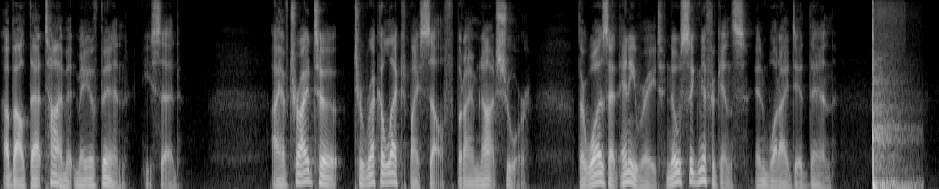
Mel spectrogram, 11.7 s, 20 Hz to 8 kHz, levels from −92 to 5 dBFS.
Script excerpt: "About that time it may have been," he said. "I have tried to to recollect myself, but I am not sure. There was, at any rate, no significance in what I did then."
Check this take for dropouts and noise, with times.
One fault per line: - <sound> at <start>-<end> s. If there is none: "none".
- thud at 10.9-11.6 s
